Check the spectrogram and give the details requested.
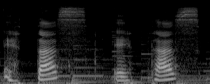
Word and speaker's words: estás: But there are certain S's that they just don't pronounce the S sound. They say, like they're like sighing a little bit. Yeah. Estás cargando, me estás cargando, vos qué pensás, me estás cargando, right?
